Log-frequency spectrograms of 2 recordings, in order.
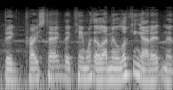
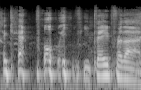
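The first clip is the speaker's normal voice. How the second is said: slow, higher mocking through laughter; mock giggle at a buyer; giggling seller; 6 semitones higher, slower than usual. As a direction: snicker at the sucker who paid. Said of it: "giggling to his buddy saying".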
